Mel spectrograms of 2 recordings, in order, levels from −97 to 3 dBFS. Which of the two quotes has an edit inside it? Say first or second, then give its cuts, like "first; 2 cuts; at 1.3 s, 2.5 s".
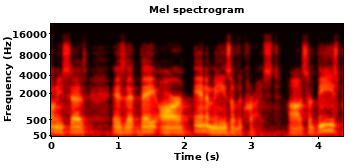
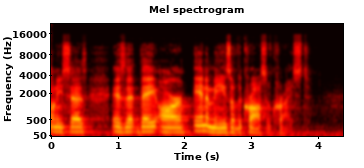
first; 2 cuts; at 2.9 s, 3.5 s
